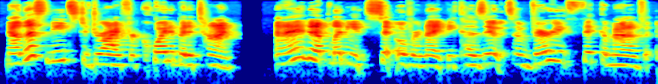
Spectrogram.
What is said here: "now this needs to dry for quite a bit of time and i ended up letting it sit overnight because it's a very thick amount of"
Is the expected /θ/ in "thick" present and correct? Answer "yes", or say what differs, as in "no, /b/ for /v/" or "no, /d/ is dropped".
yes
